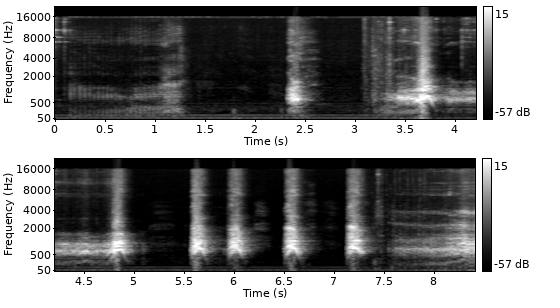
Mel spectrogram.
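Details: Pet dog arguing with a vacuum cleaner indoors: a drawn-out rumbling growl-whine, then a run of short sharp barks spaced irregularly, roughly one a second, with a low mechanical hum early on.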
